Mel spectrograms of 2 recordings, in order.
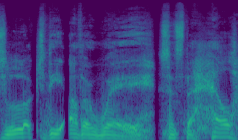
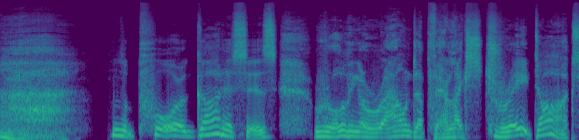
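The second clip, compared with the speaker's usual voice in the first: derisive, higher-pitched mocking taunt; 6 semitones higher than usual. A speaker taunts a listener about abandoning their heroes, mocking. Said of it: "you say it in a mocking manner".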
